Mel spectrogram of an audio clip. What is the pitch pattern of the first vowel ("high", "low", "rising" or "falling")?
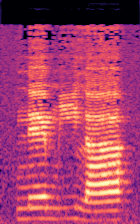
high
